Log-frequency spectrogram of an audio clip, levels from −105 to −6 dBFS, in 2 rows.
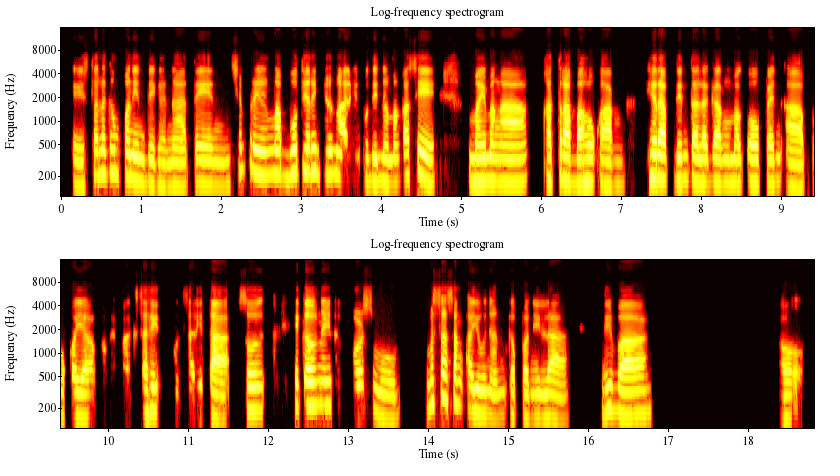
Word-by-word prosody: is 150 -2 -5
talagang 215 +1 -2
panindigan 165 -6 -2
natin. 150 0 -4
Siyempre 230 -2 0
mabuti 215 +2 +2
rin 225 -2 -1
yung 205 0 -3
mahalin 180 -2 +1
mo 180 - -13
din 170 0 -2
naman 165 -1 -3
kasi 190 -3 +2 0.4
may 170 0 +1
mga 165 -1 +3 0.2
katrabaho 170 -2 +3
kang 155 -1 0 0.3
hirap 190 -2 +7
din 175 +1 -2
talagang 165 -2 +2
mag-open 165 0 -2
up 140 -1 +1
o 155 - -9
kaya 155 -1 +1
makipagsali 175 +2 -6 0.2
magsalita, 150 - +2
so 185 0 -1 0.4
ikaw 215 0 +5
na 220 - -3
yung 220 0 -2
mag - - -39
first 195 -1 -3
move, 150 -2 -6 0.3
masasang-ayunan 185 - 0
ka 155 - -3
pa 150 - -2
nila, 150 -2 -2 0.4
di 185 +3 -4
ba? 165 -2 +5 1.7
Oo. 145 0 -4
170 Hz, 125 wpm, -23 LUFS, 155-190 Hz, 1.7 s, hirap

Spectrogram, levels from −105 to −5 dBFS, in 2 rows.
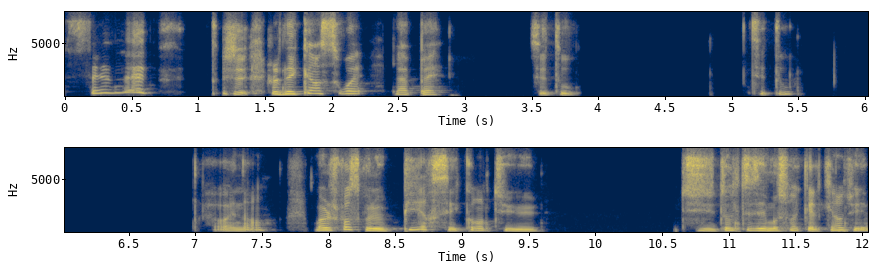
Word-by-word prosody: c'est 445 -11 -7
net. 310 +1 -3 0.5
Je - - +1
je - - -3
n'ai 220 +1 +5
qu'un 260 -1 0
souhait, 240 0 +1 0.2
la 180 -1 -4
paix, 175 -1 -5 0.6
c'est - - -5
tout. - - -6 1.3
C'est - - -6
tout. 200 0 -7 1.7
Ouais 150 - -6
non. 200 +8 -7 0.4
Moi 205 - +4
je 200 - +1
pense 245 0 +4
que 190 - +1
le 155 -3 +6
pire 225 +11 -1
c'est 150 -1 +7
quand 170 +3 -4
tu 135 -5 -2 1.1
tu 160 -5 +5
donnes 190 +7 0
tes 175 -2 +4
émotions 160 +1 +4
à - - -6
quelqu'un, 195 +8 +1
tu 205 - -2
les - - -3
195 Hz, 160 wpm, -20 LUFS, 160-240 Hz, 1.7 s, c'est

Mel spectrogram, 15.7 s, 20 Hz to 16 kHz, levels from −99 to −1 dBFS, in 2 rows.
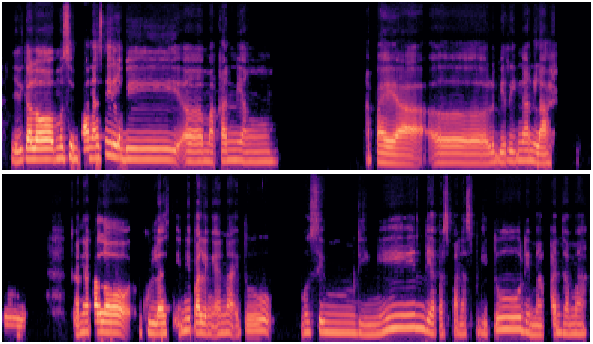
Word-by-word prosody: Jadi 165 +2 -1
kalau 195 0 +10 0.2
musim 215 +1 +2
panas 210 +3 +4
sih 275 - +2
lebih, 200 -2 0 0.7
eee, 165 0 0
makan 170 +2 -4 0.2
yang 165 -2 -6 1.6
apa - - -6
ya, 135 -2 +2 0.2
eee, 145 -1 -1
lebih 155 0 -5
ringan 180 +1 -3
lah 140 -2 +1 0.4
gitu. 150 -2 -9 0.6
Karena 175 +4 -3
kalau 180 -2 +6 0.2
goulash 170 -1 0
ini 215 - -4
paling 175 -5 +1
enak 170 +2 -6
itu 100 - -8 0.7
musim 180 +1 -5 0.4
dingin, 235 +12 -3
dia 180 -4 -2
pas 155 -1 -12
panas 155 +1 -11
begitu 230 +6 -3
dimakan 150 -1 -6
sama 160 -1 -6
170 Hz, 120 wpm, -24 LUFS, 155-190 Hz, 1.6 s, kalau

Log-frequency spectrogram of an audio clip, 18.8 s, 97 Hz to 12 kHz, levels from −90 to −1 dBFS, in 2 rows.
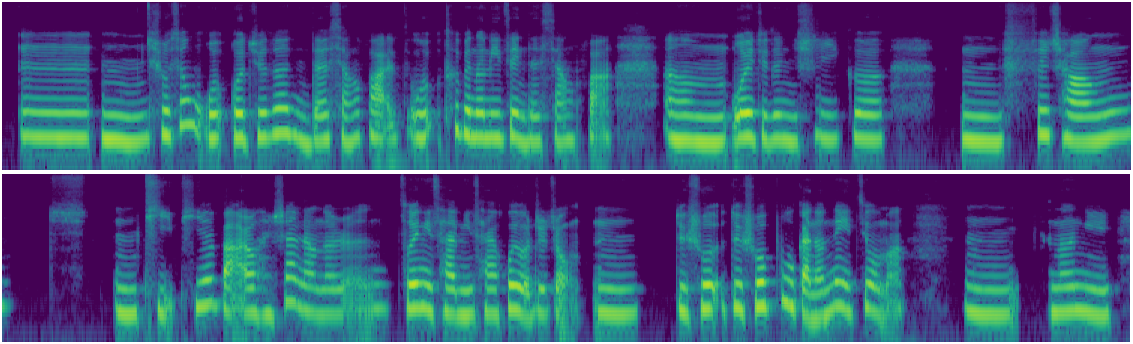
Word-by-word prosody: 嗯， 250 -1 +1
嗯。 235 -1 +2
首 270 +1 +1
先 355 +7 -1
我 250 -5 +1
我 250 -1 +7
觉 250 +1 0
得 285 +2 +3
你 250 -5 -2
的 230 +2 0
想 235 0 -4
法 260 +1 0 0.2
我 245 +1 0
特 305 - -6
别 275 - +4
能 250 -1 +4
理 245 0 +2
解 255 +2 +2
你 230 - 0
的 225 - -2
想 225 +1 -6
法， - - -5 0.4
嗯， 230 -2 +2
我 245 +2 +7
也 255 - +8
觉 245 -1 -3
得 235 +1 -1
你 230 -1 -1
是 225 +4 -9
一 235 0 -4
个， 240 -1 0 0.6
嗯， 225 -1 +1
非 275 -1 -2
常 245 +2 +1 0.3
去 - - -22 0.2
嗯， 225 -1 0
体 230 +3 -7
贴 280 +1 -1
吧， 285 - +1
然 - - +3
后 230 - +2
很 215 -1 -5
善 305 +8 -1
良 235 -3 -2
的 220 0 -3
人， 250 +3 -8
所 255 - +6
以 - - +7
你 255 -2 +2
才 230 -1 +1
你 215 0 0
才 220 -1 -3
会 250 +3 +4
有 - - +3
这 225 +1 -3
种， 230 +1 -5
嗯， 225 -1 -2 0.3
对 245 -3 -1
说 255 +2 +4
对 255 +1 0
说 270 +2 +5
不 275 +1 -1
感 215 -5 +5
到 195 +1 0
内 265 +2 +1
疚 250 0 -1
嘛， 265 +4 -7 0.5
嗯， 220 -2 -2 0.2
可 230 - -4
能 235 +1 +1
你， 220 -1 -1
240 Hz, 225 characters per minute, -23 LUFS, 225-255 Hz, 0.6 s, 也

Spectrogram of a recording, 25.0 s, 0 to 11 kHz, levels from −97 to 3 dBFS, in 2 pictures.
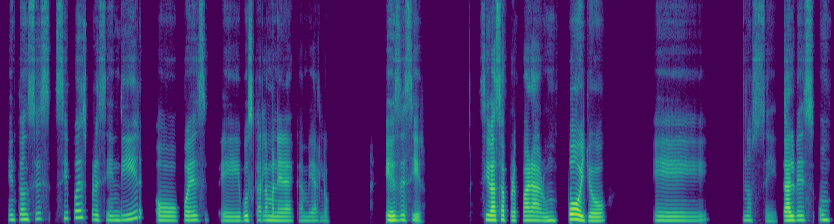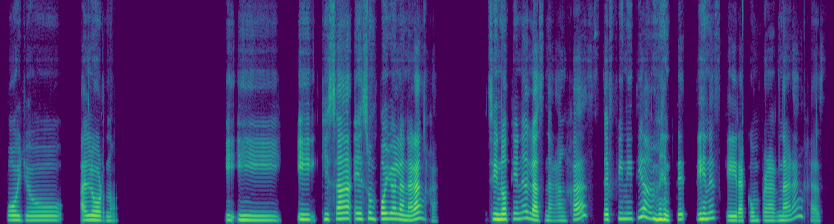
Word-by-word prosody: entonces, 250 +4 -5
sí 295 - -9
puedes 335 +3 -2
prescindir 230 - -5 0.2
o 205 -1 -2
puedes, 220 +2 -2 0.2
eh, 190 0 -5
buscar 215 +1 -4
la 210 - -4
manera 195 -1 -1
de 190 - -9
cambiarlo. 190 0 -13 0.8
Es 215 -2 +6
decir, 225 -2 -4 0.8
si 235 - -3
vas 220 -1 +8
a - - +6
preparar 205 -1 +1
un 200 0 -3
pollo, 205 -6 +7 0.7
eh, 195 0 -6 0.5
no 210 0 -9
sé, 90 - -18
tal 210 0 +6
vez 220 0 -5
un 230 -1 -4
pollo 210 -1 -3 0.2
al 225 +1 +1
horno. 200 -2 0 1.6
Y 225 -1 -4
y 210 -2 -2 0.2
y 245 -1 0
quizá 275 +3 +3
es 275 0 -2
un 285 -2 +1
pollo 275 +1 +3
a - - +3
la 245 -3 +2
naranja. 220 -5 +2 0.7
Si 265 - +2
no 255 +1 +7
tienes 275 +4 -4
las 220 -5 +3
naranjas, 200 - -4 0.3
definitivamente 255 - +1
tienes 275 +4 0
que 205 - -2
ir 205 -2 +1
a - - -2
comprar 195 0 -7
naranjas, 290 - -7
215 Hz, 120 wpm, -21 LUFS, 200-255 Hz, 1.6 s, vas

